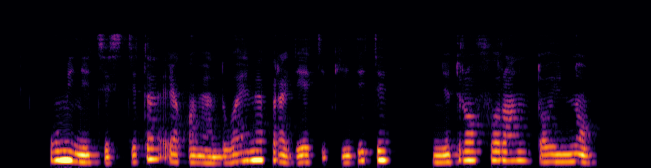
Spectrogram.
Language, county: Lithuanian, Utena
